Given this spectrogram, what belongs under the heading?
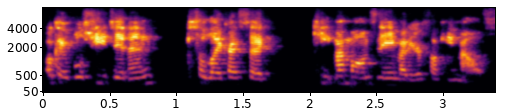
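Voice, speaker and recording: A woman's voice: mid-range voice, fast talker, pushed and bright, slightly rough, lo-fi sound. A woman speaking bluntly in a casual, confrontational phone conversation, recorded from the call. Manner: blunt, swearing.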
